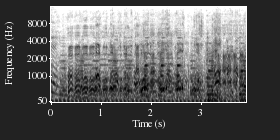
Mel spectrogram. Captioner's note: chuckles; all laughing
